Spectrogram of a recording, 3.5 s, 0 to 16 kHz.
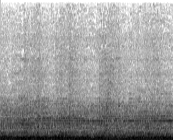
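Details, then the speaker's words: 2008 car with the 3.8 engine at a salvage auction; it runs really rough and is suspected of a rod knock. A constant droning whine rides above the steady idle without changing; power steering pump whine, car seems beat on. "Power steering wine. This thing's been beat on."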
